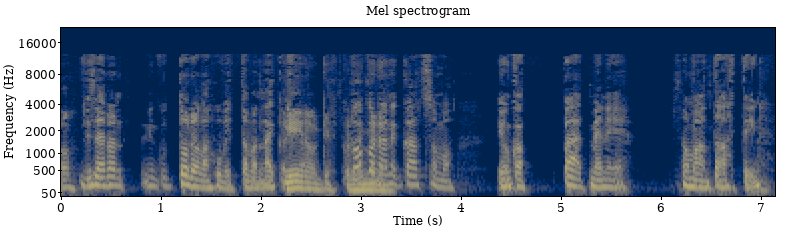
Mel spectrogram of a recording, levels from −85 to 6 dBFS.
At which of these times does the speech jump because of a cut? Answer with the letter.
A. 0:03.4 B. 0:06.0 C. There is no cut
C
